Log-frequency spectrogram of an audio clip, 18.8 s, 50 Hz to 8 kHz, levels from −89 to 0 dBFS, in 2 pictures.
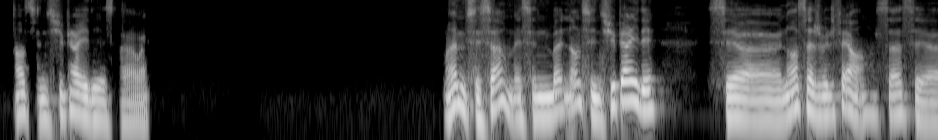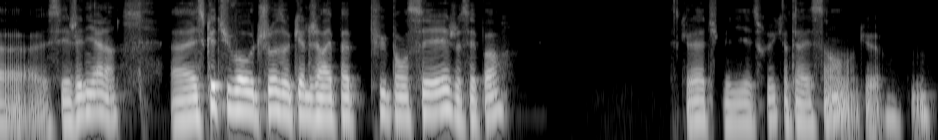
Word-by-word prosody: Ah! 135 Hz, -, +1 dB
C'est 115 Hz, -, -10 dB
une 110 Hz, -, +1 dB
super 130 Hz, +6 st, -1 dB
idée 110 Hz, -3 st, +3 dB
ça, 100 Hz, 0 st, -5 dB
ouais. -, -, -4 dB, 3.0 s
Ouais 175 Hz, -, +4 dB
mais 175 Hz, -, +4 dB
c'est 115 Hz, -5 st, +1 dB
ça, 160 Hz, -, +2 dB
mais 115 Hz, -7 st, 0 dB
c'est 110 Hz, +2 st, -2 dB
une 115 Hz, 0 st, +6 dB
bonne 145 Hz, +3 st, +1 dB
non 195 Hz, -, +1 dB
c'est 130 Hz, -, +1 dB
une 115 Hz, -, +4 dB
super 180 Hz, -, +4 dB
idée. 155 Hz, -6 st, +4 dB, 0.5 s
C'est, 120 Hz, -, 0 dB
heu 110 Hz, -2 st, +2 dB
non, 130 Hz, +8 st, +3 dB
ça 165 Hz, -3 st, +2 dB
je 125 Hz, -, +1 dB
vais 125 Hz, -, +3 dB
le 125 Hz, -, -2 dB
faire, 125 Hz, -, +1 dB
hein, 120 Hz, +2 st, -4 dB
ça 125 Hz, +2 st, -3 dB
c'est, 125 Hz, -5 st, -3 dB
heu, 100 Hz, -1 st, -3 dB, 0.4 s
c'est 90 Hz, +4 st, -4 dB
génial, 135 Hz, +5 st, 0 dB
hein. 115 Hz, -, -4 dB, 0.6 s
Heu, 105 Hz, +2 st, 0 dB
est-ce 115 Hz, -1 st, +1 dB
que -, -, +5 dB
tu 180 Hz, -2 st, +1 dB
vois 150 Hz, -1 st, +6 dB
autre 140 Hz, -4 st, +3 dB
chose 150 Hz, +2 st, +2 dB
auquel 125 Hz, 0 st, +1 dB
j'aurais 120 Hz, -1 st, +2 dB
pas 120 Hz, +2 st, -1 dB, 0.2 s
pu 140 Hz, -, -5 dB
penser? 135 Hz, +5 st, 0 dB
Je 115 Hz, -, -2 dB
sais 110 Hz, +2 st, -4 dB
pas 130 Hz, +5 st, -4 dB, 1.6 s
parce -, -, -28 dB
que 100 Hz, -, -8 dB
là, 105 Hz, 0 st, -2 dB
tu 105 Hz, -, -19 dB
me 95 Hz, -, -5 dB
dis 95 Hz, 0 st, -6 dB
des 95 Hz, -1 st, -6 dB
trucs 110 Hz, +5 st, -11 dB
intéressants 95 Hz, -2 st, -5 dB
donc -, -, -12 dB
heu, -, -, -11 dB, 0.3 s
mmh. -, -, -10 dB
120 Hz, 200 wpm, -23 LUFS, 110-140 Hz, 3.0 s, une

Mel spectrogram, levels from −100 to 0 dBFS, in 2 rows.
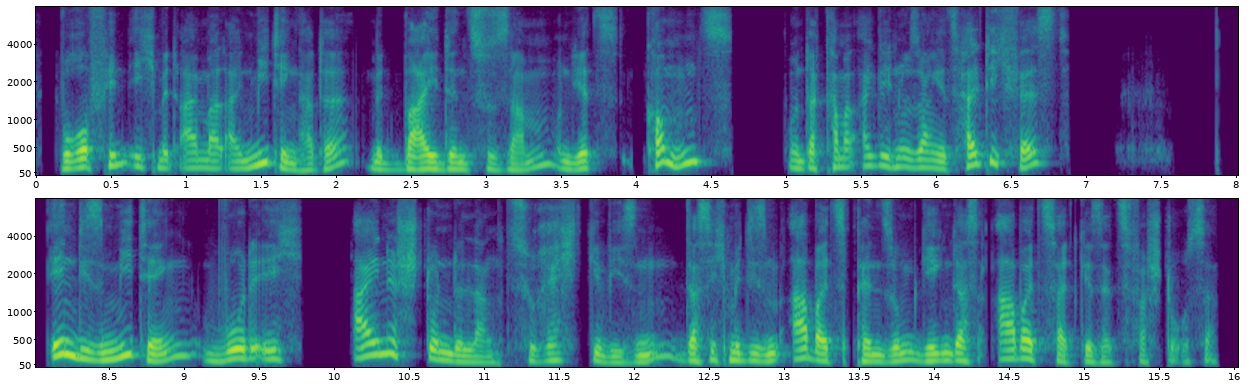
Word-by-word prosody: woraufhin 155 Hz, -, +3 dB
ich 165 Hz, -4 st, -7 dB
mit 135 Hz, -, -5 dB
einmal 135 Hz, -1 st, -3 dB
ein 130 Hz, +2 st, -3 dB
Meeting 180 Hz, -, +2 dB
hatte 210 Hz, -, -4 dB
mit 115 Hz, -5 st, -4 dB
beiden 120 Hz, 0 st, +3 dB
zusammen 115 Hz, -, -6 dB
und 120 Hz, -3 st, -3 dB
jetzt 130 Hz, +2 st, -1 dB
kommt's 230 Hz, +4 st, 0 dB, 0.4 s
und 135 Hz, -1 st, -4 dB
da 140 Hz, -, +2 dB
kann 150 Hz, -, -5 dB
man 155 Hz, -, -5 dB
eigentlich 175 Hz, -1 st, -3 dB
nur 155 Hz, -1 st, -3 dB
sagen: 145 Hz, -1 st, -1 dB
„Jetzt 120 Hz, -2 st, -4 dB
halt 185 Hz, +5 st, +2 dB
dich 215 Hz, -3 st, -2 dB
fest!“ 220 Hz, +2 st, -3 dB, 1.2 s
In 220 Hz, +2 st, +8 dB
diesem 145 Hz, -5 st, +2 dB
Meeting 200 Hz, -, +2 dB
wurde 155 Hz, +8 st, +4 dB
ich 155 Hz, -2 st, -2 dB, 0.3 s
1 225 Hz, +8 st, +3 dB
Stunde 140 Hz, -, +1 dB
lang 95 Hz, -5 st, -4 dB
zurechtgewiesen, 120 Hz, -, -4 dB
dass 125 Hz, +3 st, +1 dB
ich 140 Hz, -4 st, -5 dB
mit 130 Hz, -2 st, +1 dB
diesem 125 Hz, 0 st, 0 dB
Arbeitspensum 120 Hz, -6 st, +1 dB
gegen 120 Hz, +2 st, +2 dB
das 130 Hz, -3 st, +1 dB
Arbeitszeitgesetz 155 Hz, -, 0 dB
verstoße. -, -, -11 dB
135 Hz, 155 wpm, -23 LUFS, 120-170 Hz, 1.2 s, In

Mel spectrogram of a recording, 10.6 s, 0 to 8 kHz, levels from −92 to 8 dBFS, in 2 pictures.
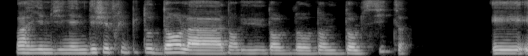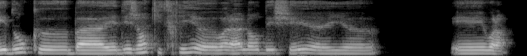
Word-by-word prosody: bah 190 Hz, 0 st, +2 dB
il 185 Hz, -, -2 dB
y -, -, 0 dB
a -, -, +1 dB
une 185 Hz, -, -1 dB
vi 180 Hz, 0 st, -7 dB
il 180 Hz, -, -4 dB
y -, -, -2 dB
a -, -, 0 dB
une 180 Hz, 0 st, -2 dB
déchetterie 215 Hz, +3 st, -2 dB
plutôt 215 Hz, 0 st, -5 dB
dans 205 Hz, +2 st, +5 dB
la 165 Hz, -3 st, +5 dB
dans 170 Hz, 0 st, -3 dB
l'u 170 Hz, 0 st, -8 dB
dans 165 Hz, 0 st, 0 dB
l -, -, -15 dB
dans 160 Hz, -1 st, -1 dB
dans 165 Hz, +1 st, -3 dB
dans 165 Hz, +1 st, 0 dB
le 165 Hz, -, -4 dB
site 260 Hz, +11 st, -10 dB, 0.9 s
et 175 Hz, 0 st, +2 dB
et 180 Hz, -, +6 dB
donc, 210 Hz, +3 st, -2 dB
heu, 175 Hz, -2 st, 0 dB
bah 165 Hz, -1 st, +5 dB
il -, -, +2 dB
y -, -, +1 dB
a -, -, -5 dB
des 195 Hz, +4 st, -2 dB
gens 200 Hz, +2 st, +1 dB
qui 220 Hz, -3 st, -12 dB
trient, 210 Hz, +2 st, -4 dB
heu, 175 Hz, -4 st, +1 dB
voilà 170 Hz, 0 st, +1 dB
leurs 180 Hz, 0 st, -3 dB
déchets, 175 Hz, +1 st, -4 dB
heu 165 Hz, -2 st, -3 dB
et 160 Hz, 0 st, -6 dB
heu, 160 Hz, 0 st, -8 dB, 0.7 s
et 165 Hz, 0 st, -2 dB
voilà. 155 Hz, -3 st, -1 dB
175 Hz, 250 wpm, -24 LUFS, 165-190 Hz, 0.9 s, et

